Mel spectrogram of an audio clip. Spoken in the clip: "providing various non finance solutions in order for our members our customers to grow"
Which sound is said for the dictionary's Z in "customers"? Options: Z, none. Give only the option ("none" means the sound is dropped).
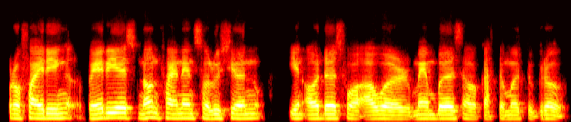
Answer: none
